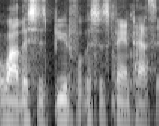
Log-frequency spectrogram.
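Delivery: plain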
